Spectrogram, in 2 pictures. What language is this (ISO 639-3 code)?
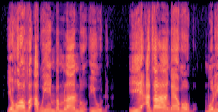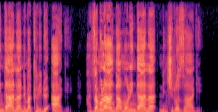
nya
